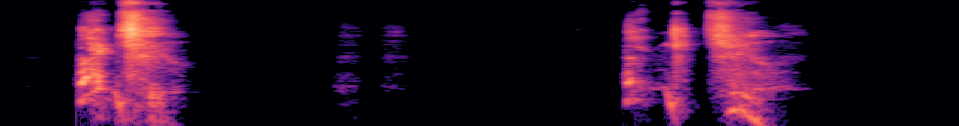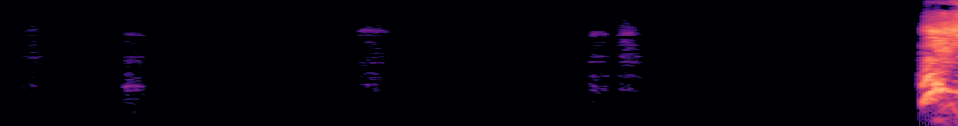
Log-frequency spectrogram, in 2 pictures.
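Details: Afternoon sneezing, labelled male (m): three sharp sneezes, two in a quick pair, with faint quiet sounds between them in a still room; sneezing.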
